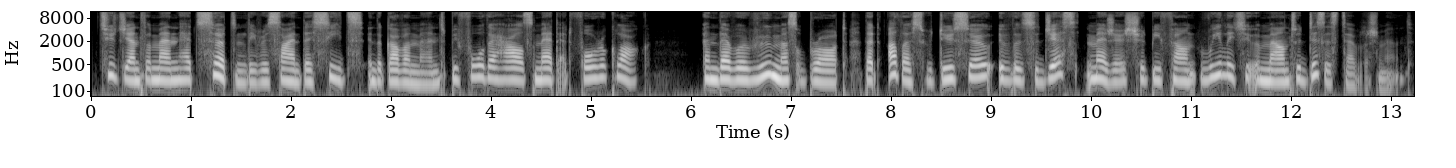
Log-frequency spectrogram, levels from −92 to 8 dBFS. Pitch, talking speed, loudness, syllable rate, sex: 200 Hz, 175 wpm, -19 LUFS, 5.5 syllables/s, female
